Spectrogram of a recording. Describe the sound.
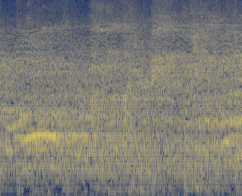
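A basketball is dribbled on the court during a second-half game against a full-court press, with repeated bounces under constant crowd and gym noise and some voices.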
